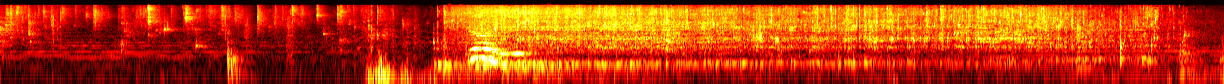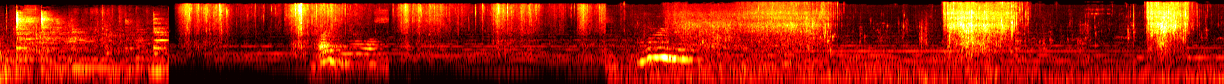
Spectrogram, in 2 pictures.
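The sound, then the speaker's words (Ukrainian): Water gushes and splashes loudly for several seconds as someone draws water with a bucket and pours it out in a rush, followed by quieter sloshing and trickles, with a voice speaking intermittently. “Вертается, снова достает воду.”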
